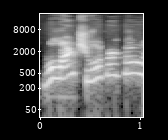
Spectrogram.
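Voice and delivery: high, bright-eyed friend asking knowingly; imitating her friend. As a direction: pitch it up like the eager friend. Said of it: "she's like".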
